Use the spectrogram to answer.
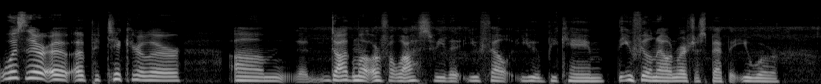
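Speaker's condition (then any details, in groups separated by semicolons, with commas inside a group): No condition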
